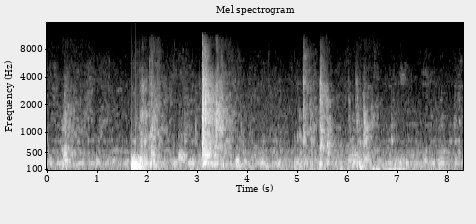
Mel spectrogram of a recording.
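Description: Scattered handling knocks: a dull thump just under two seconds in, the loudest sharp knock about a second later, then lighter knocks around five seconds, over a low steady background.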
